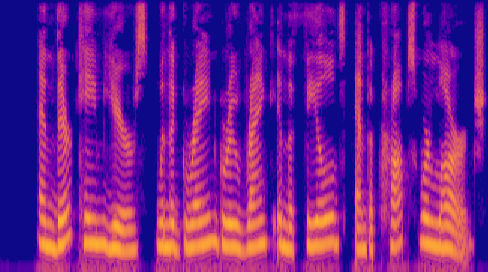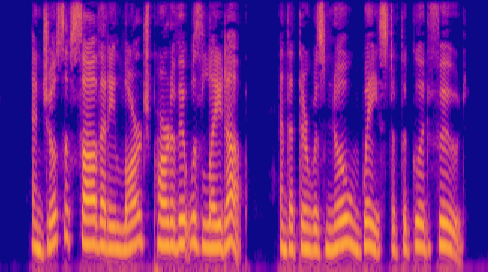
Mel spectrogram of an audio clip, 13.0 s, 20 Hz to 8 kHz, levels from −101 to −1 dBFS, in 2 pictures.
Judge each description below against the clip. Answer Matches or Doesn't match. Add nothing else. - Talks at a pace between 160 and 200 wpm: Matches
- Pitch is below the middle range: Doesn't match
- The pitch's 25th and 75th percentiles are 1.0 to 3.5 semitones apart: Matches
